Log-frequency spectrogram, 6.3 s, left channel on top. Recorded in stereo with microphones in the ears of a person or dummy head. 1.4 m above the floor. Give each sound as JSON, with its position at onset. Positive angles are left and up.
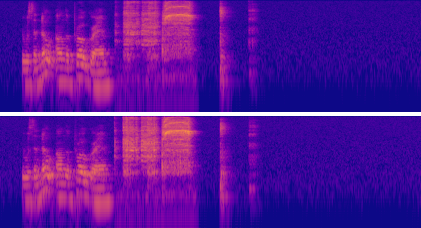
{"t": 0.3, "sound": "a man speaking", "side_deg": 50, "distance_m": 1.6}
{"t": 1.7, "sound": "a camera shutter", "side_deg": -60, "distance_m": 1.1}
{"t": 3.3, "sound": "a thud", "side_deg": 50, "distance_m": 1.9}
